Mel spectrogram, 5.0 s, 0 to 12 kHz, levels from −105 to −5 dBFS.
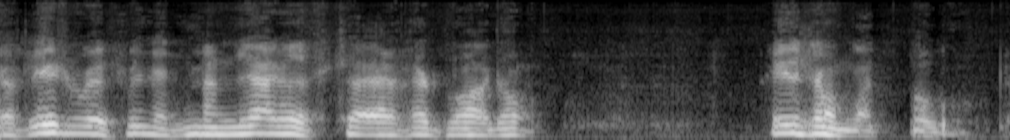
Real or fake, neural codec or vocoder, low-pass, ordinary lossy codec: fake; codec, 24 kHz, 1.5 kbps, HILCodec; none; none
